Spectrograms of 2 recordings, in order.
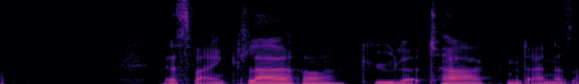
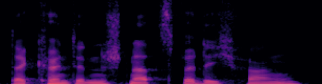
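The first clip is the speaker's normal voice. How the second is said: high, cheeky comeback; lightly voiced cocky Harry; Harry taunting; 8 semitones higher, 3 dB louder than usual. A narrator's reading. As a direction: toss the jab back with a grin. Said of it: "sagte Harry".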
